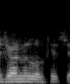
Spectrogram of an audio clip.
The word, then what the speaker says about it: Joyner Lucas: Because Luca Joyner Lucas is did I say that right? Yeah, Joyner Lucas.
